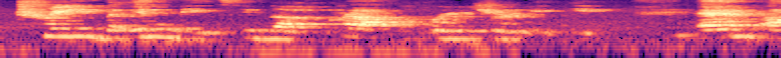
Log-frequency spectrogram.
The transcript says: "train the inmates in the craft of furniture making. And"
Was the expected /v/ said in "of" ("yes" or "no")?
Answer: no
